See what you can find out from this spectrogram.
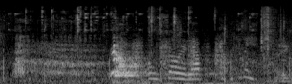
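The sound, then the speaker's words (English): An old woman's dog gives a sharp bark followed by a few high, whining whimpers, clear, with a person's voice talking quietly underneath, at night. “While they're distracted by it, George climbs over the back wall, just as an old woman's approaching with her dog.”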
